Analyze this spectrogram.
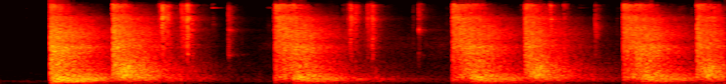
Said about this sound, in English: Even, while we're here, so you guys can hear the gunfire.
